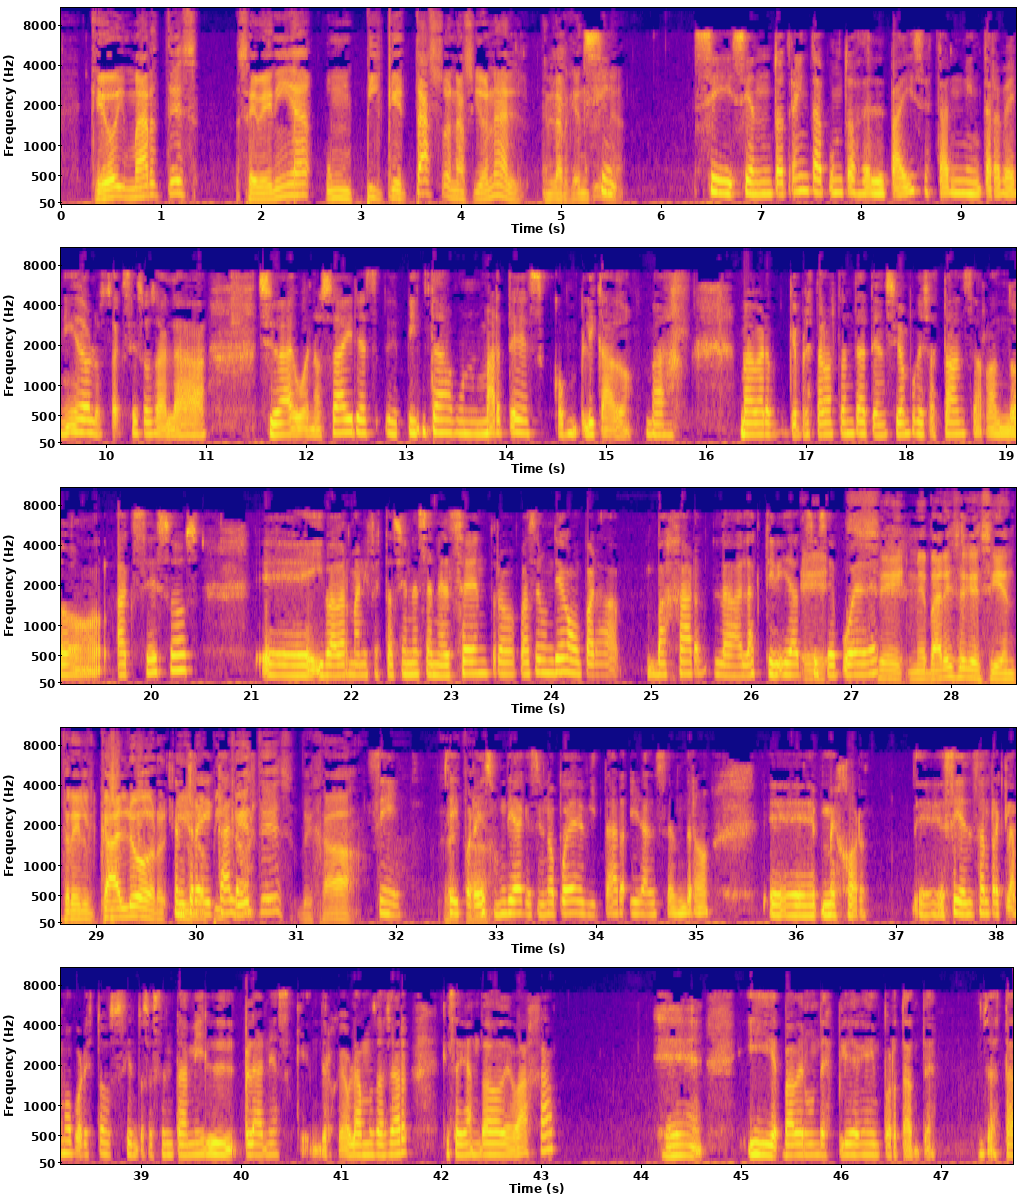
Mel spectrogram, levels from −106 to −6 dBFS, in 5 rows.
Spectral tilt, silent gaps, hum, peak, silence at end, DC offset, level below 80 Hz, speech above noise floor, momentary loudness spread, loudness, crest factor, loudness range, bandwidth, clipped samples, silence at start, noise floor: -4.5 dB/octave; none; none; 0 dBFS; 0 s; under 0.1%; -48 dBFS; 33 dB; 10 LU; -15 LUFS; 16 dB; 3 LU; 10.5 kHz; under 0.1%; 0.2 s; -47 dBFS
